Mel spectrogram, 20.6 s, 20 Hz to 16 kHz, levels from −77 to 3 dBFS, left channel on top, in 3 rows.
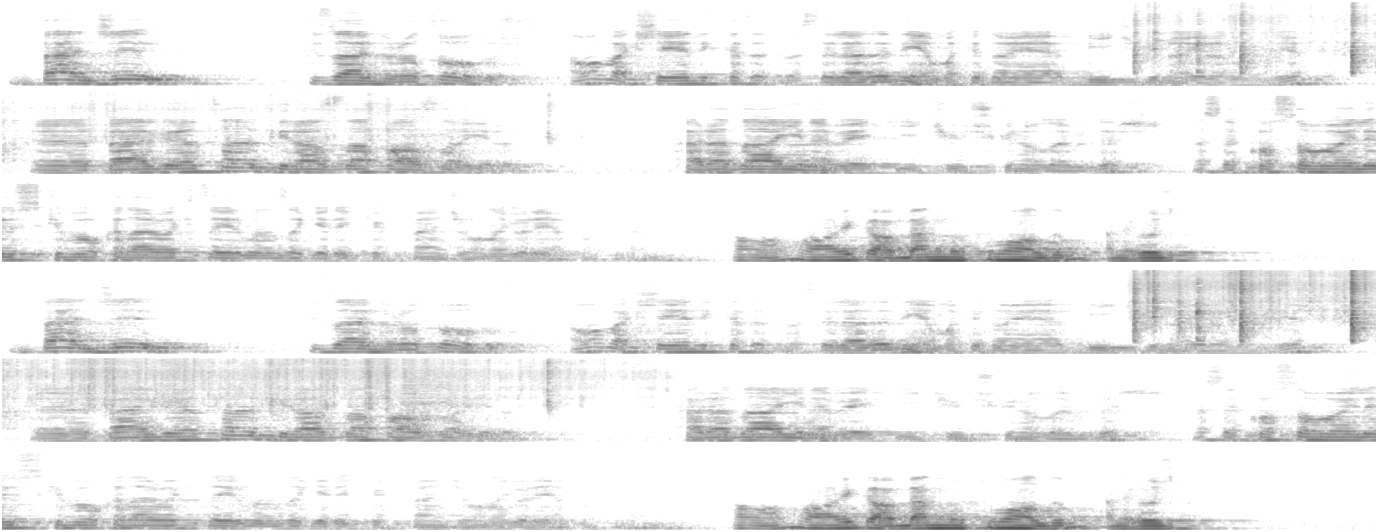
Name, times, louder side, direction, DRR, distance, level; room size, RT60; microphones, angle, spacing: voice 1, 0.0-1.1 1.5-2.6 2.8-6.6 7.0-9.5 10.2-17.1, left 1 dB, 60° left, 0 dB, 3.7 m, -43 dB
sound 1, 5.6-10.2, right 10 dB, 75° right, 0.9 m, -44 dB
voice 2, 17.4-19.6, equal, 10° right, 4 dB, 1.5 m, -32 dB
25.0 x 21.0 x 8.4 m, 0.82 s
head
